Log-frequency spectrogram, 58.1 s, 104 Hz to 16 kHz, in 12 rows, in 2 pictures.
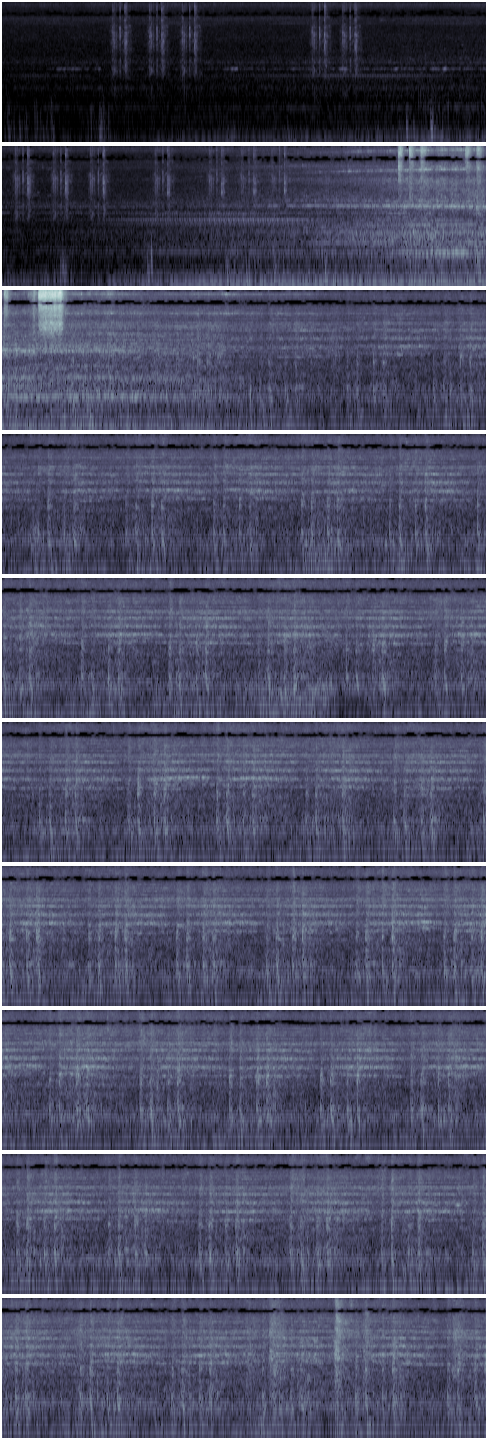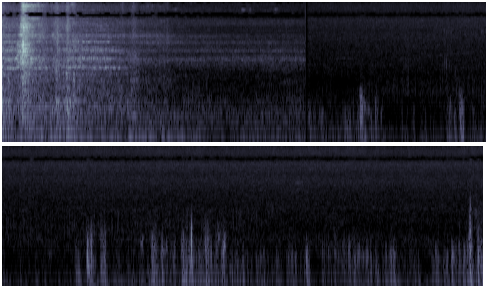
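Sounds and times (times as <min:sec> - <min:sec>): train locomotive rumbling past: 0:00.0 - 0:51.6
train wheels clattering on rails: 0:04.9 - 0:50.1.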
